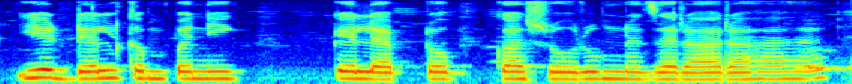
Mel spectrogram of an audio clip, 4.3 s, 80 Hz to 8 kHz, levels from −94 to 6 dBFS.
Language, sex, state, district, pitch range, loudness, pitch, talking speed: Hindi, female, Jharkhand, Ranchi, 200-215 Hz, -16 LUFS, 210 Hz, 125 wpm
